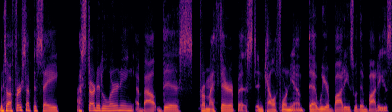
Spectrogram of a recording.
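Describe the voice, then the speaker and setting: A medium-pitched man with a Texan accent at a moderate pace, with very even loudness, in a very clean recording with a silent background. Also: lively intonation, dry, close sound with no echo. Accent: Texan accent, brought back after hiding it. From Texas. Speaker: theologian and author. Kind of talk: interview conversation.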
